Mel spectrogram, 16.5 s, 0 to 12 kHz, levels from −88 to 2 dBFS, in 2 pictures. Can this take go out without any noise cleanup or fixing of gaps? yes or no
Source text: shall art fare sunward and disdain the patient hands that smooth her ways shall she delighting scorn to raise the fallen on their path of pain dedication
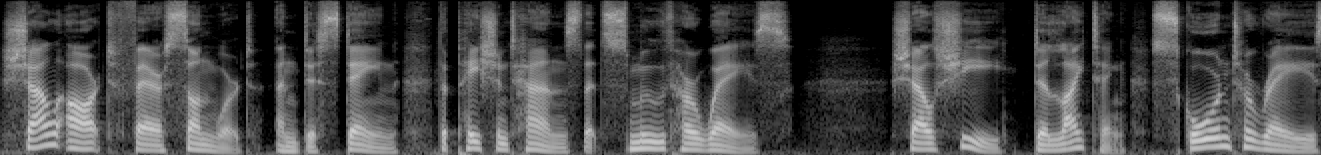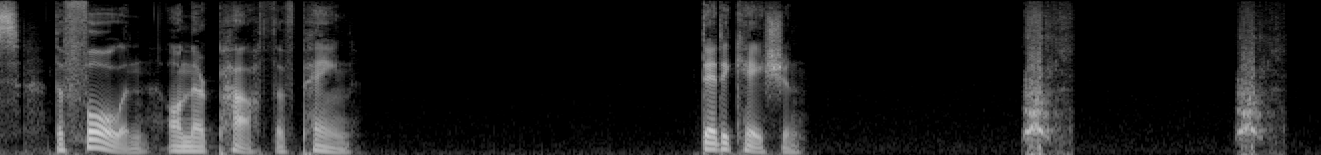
no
